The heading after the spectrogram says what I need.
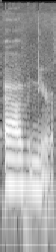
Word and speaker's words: Avenir: there's no way in heck her name is pronounced avenir actually let's figure this out i'm pulling up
